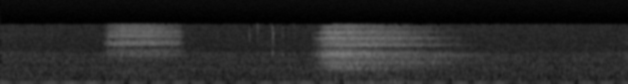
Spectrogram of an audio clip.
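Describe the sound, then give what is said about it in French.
Deep breathing during a guided meditation: two long, airy breaths, the second fuller and louder than the first, over a soft steady background hiss. “Je t'invite à respirer profondément”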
